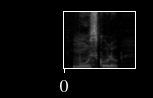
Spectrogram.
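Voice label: "mùsculu", female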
